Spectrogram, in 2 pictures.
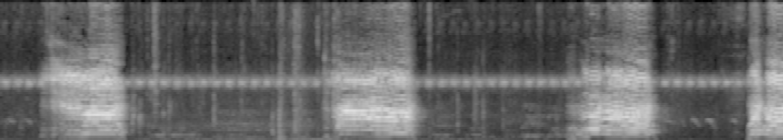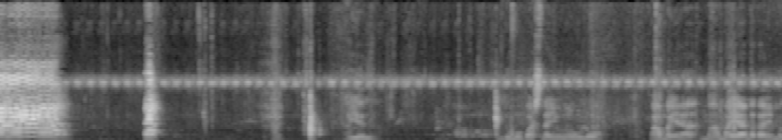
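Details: Kept female goat in her pen during her first birth, the kid's head already out; four drawn-out quavering bleats spaced about two seconds apart, then shorter softer cries mixed with people talking and a steady high tone.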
